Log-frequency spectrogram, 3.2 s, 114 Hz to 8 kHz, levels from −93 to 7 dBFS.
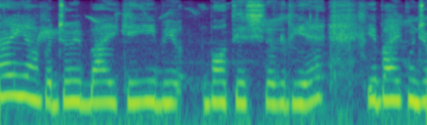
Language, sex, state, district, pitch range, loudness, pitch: Hindi, female, Himachal Pradesh, Shimla, 240-265 Hz, -13 LUFS, 250 Hz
